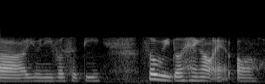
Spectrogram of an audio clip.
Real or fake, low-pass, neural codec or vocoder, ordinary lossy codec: real; 3.6 kHz; none; AAC, 32 kbps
